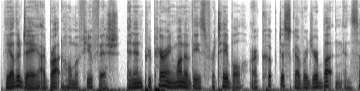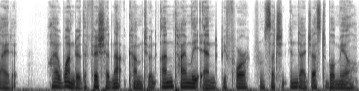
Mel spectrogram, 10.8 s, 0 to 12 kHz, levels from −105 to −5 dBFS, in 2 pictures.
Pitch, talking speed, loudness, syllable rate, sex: 95 Hz, 220 wpm, -21 LUFS, 6.5 syllables/s, male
